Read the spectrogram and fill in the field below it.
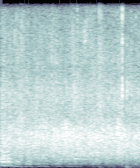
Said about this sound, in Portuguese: Vamos dar um aplauso forte para o Espírito Santo. Aleluia.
